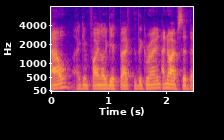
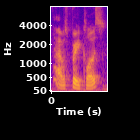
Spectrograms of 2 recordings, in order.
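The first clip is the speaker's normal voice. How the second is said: ordinary talk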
